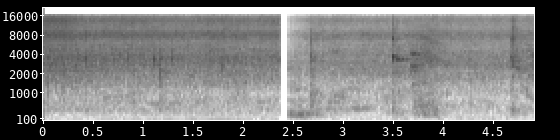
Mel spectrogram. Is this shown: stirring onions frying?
yes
